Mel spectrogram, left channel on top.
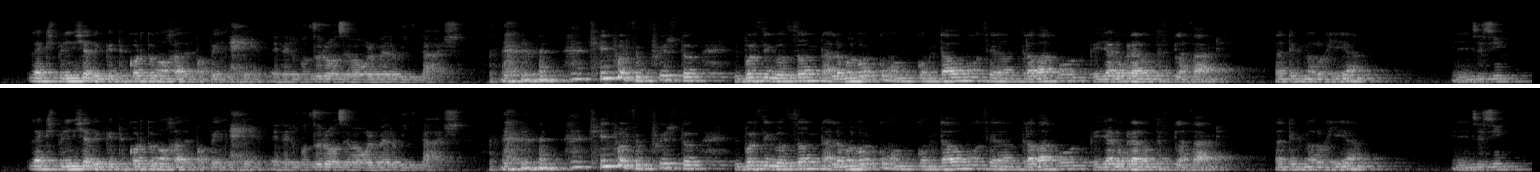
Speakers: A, on the left; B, on the right.
A: La experiencia de que te corto una hoja de papel.
B: <laughs> en el futuro se va a volver vintage. <laughs>
A: <laughs> Sí, por supuesto. Y Por eso digo, son, a lo mejor, como comentábamos, eran trabajos que ya lograron desplazar la tecnología Y
B: Sí, sí,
